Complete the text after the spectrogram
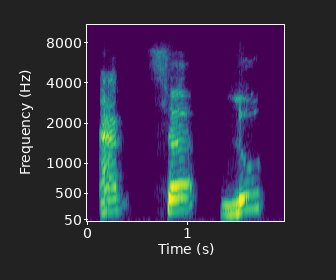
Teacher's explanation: in these 4 syllables, the primary stress is on the first syllable.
